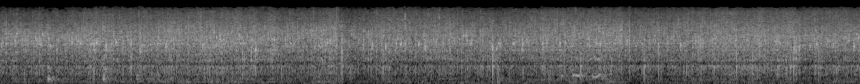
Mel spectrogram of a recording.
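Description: Meat and bell-pepper skewers sizzling loudly and steadily in hot oil in a nonstick frying pan, with a few light clicks as metal tongs turn them.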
